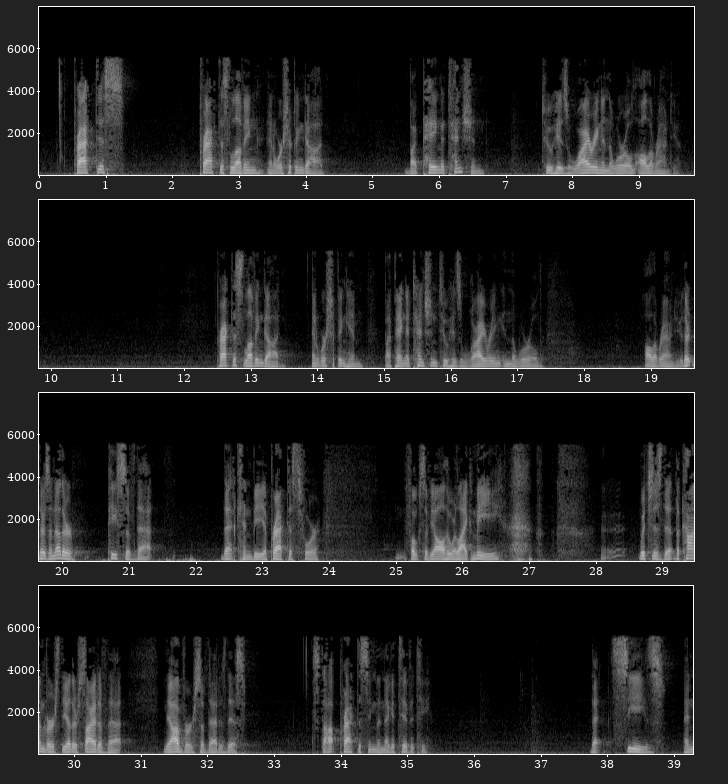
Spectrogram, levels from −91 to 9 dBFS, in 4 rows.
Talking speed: 120 wpm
